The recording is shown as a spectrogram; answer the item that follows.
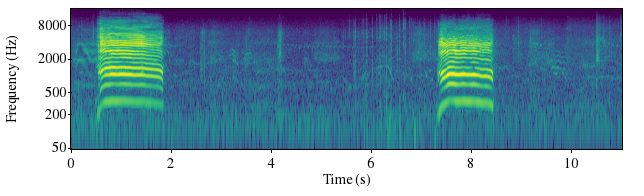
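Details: Lamb from a compilation of lambs, giving two long, wavering, nasal bleats about a second each, spaced roughly six seconds apart, with near silence and faint rustles and taps between.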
